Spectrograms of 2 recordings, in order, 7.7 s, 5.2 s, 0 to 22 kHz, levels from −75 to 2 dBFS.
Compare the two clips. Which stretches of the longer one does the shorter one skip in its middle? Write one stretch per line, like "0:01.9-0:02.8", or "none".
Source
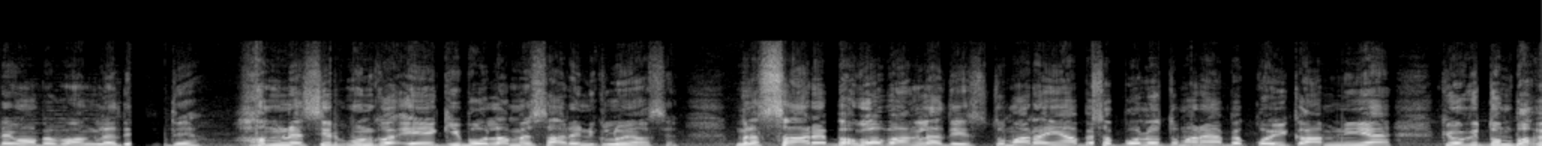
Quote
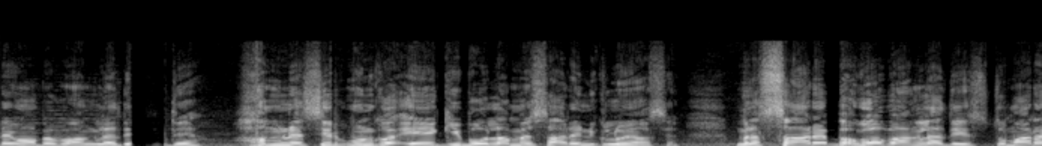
none

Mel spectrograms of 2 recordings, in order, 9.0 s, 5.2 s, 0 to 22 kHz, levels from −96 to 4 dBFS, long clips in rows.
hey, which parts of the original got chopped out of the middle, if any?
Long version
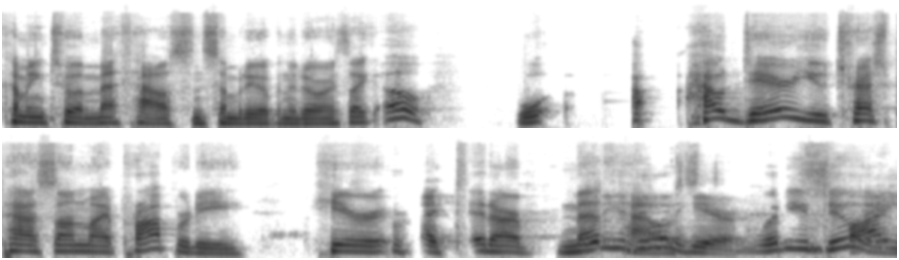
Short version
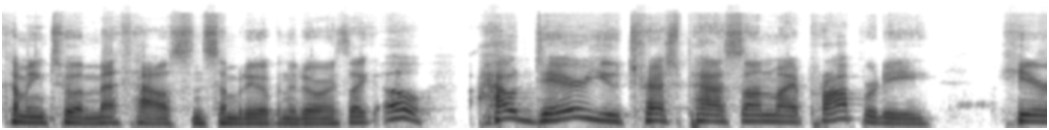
0:02.3-0:03.3

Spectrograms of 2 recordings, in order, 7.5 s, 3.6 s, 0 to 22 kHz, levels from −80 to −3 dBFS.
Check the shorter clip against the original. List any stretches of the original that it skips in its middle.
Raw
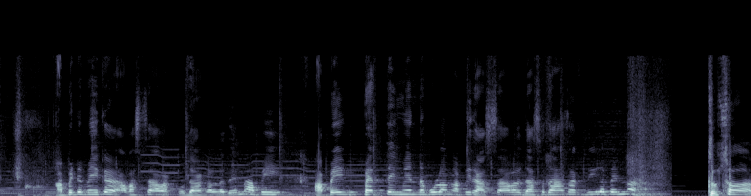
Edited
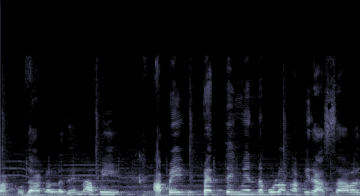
none

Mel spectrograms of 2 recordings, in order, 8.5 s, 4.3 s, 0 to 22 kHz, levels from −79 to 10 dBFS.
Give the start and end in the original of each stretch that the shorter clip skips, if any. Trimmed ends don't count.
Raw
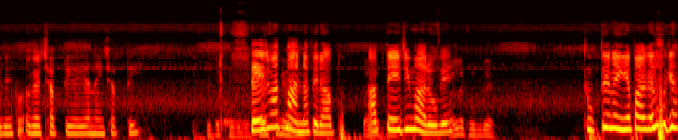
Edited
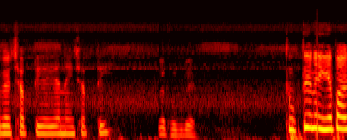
0:02.5-0:05.9

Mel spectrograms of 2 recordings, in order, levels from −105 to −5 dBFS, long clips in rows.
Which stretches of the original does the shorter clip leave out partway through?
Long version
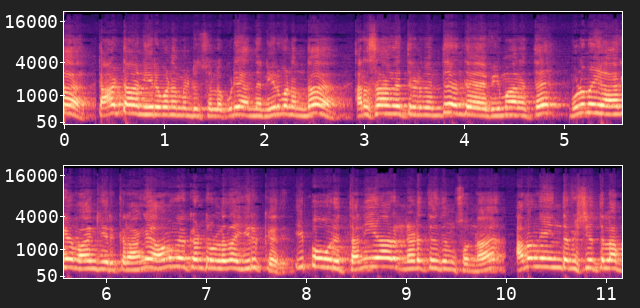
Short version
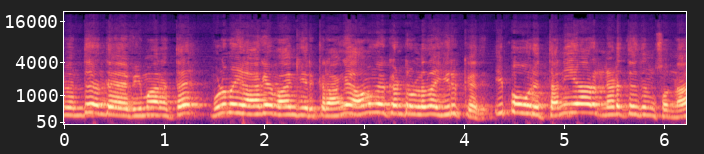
none

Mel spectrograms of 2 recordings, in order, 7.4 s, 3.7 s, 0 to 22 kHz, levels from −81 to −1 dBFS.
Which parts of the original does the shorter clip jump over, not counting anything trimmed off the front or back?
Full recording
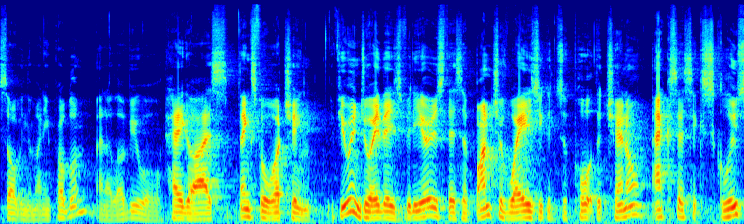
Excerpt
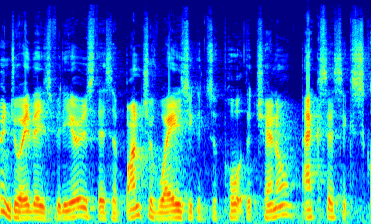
none

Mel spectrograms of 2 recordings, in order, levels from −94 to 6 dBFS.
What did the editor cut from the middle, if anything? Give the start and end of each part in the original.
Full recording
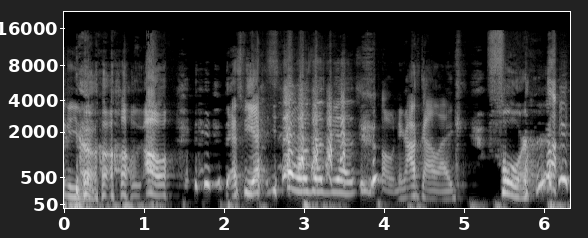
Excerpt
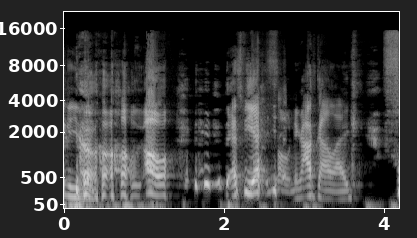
0:02.7-0:04.0

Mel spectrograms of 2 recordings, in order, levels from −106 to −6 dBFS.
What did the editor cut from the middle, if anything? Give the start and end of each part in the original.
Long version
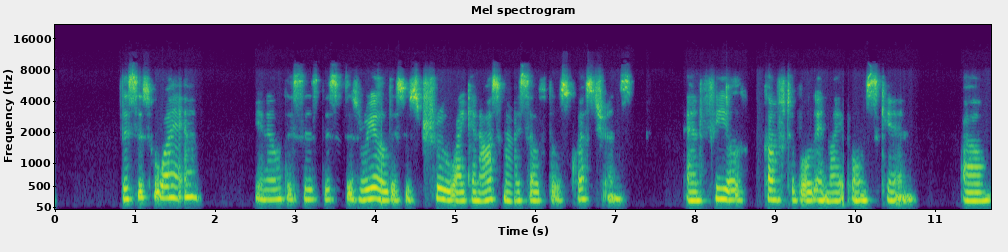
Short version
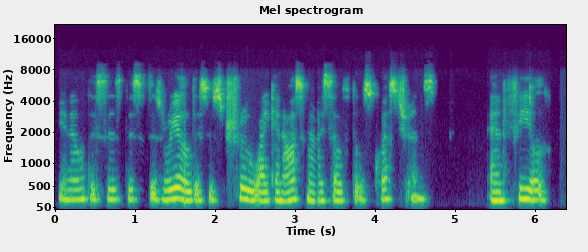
none

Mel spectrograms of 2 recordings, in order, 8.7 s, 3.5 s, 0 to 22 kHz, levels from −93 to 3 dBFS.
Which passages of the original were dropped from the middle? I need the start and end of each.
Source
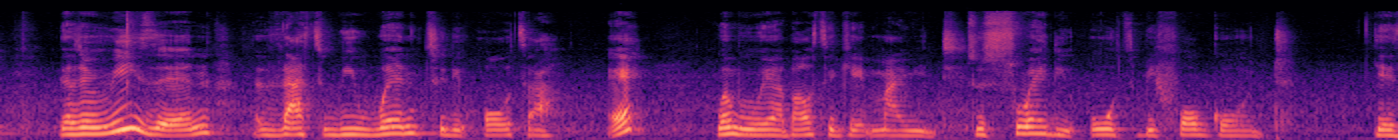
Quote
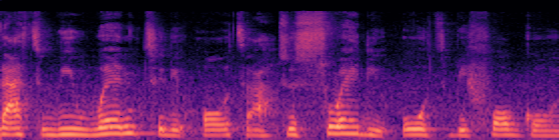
0:03.4-0:05.9

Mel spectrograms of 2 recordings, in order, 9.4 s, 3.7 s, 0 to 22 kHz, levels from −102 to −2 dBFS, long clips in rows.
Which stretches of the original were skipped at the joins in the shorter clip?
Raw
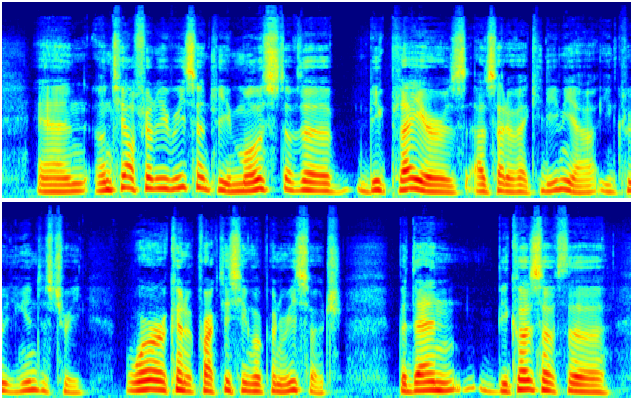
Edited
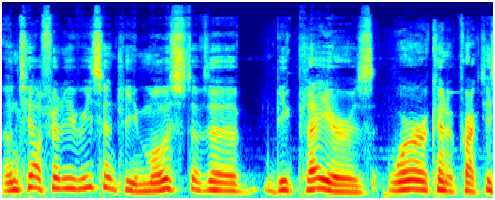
0:03.5-0:05.5

